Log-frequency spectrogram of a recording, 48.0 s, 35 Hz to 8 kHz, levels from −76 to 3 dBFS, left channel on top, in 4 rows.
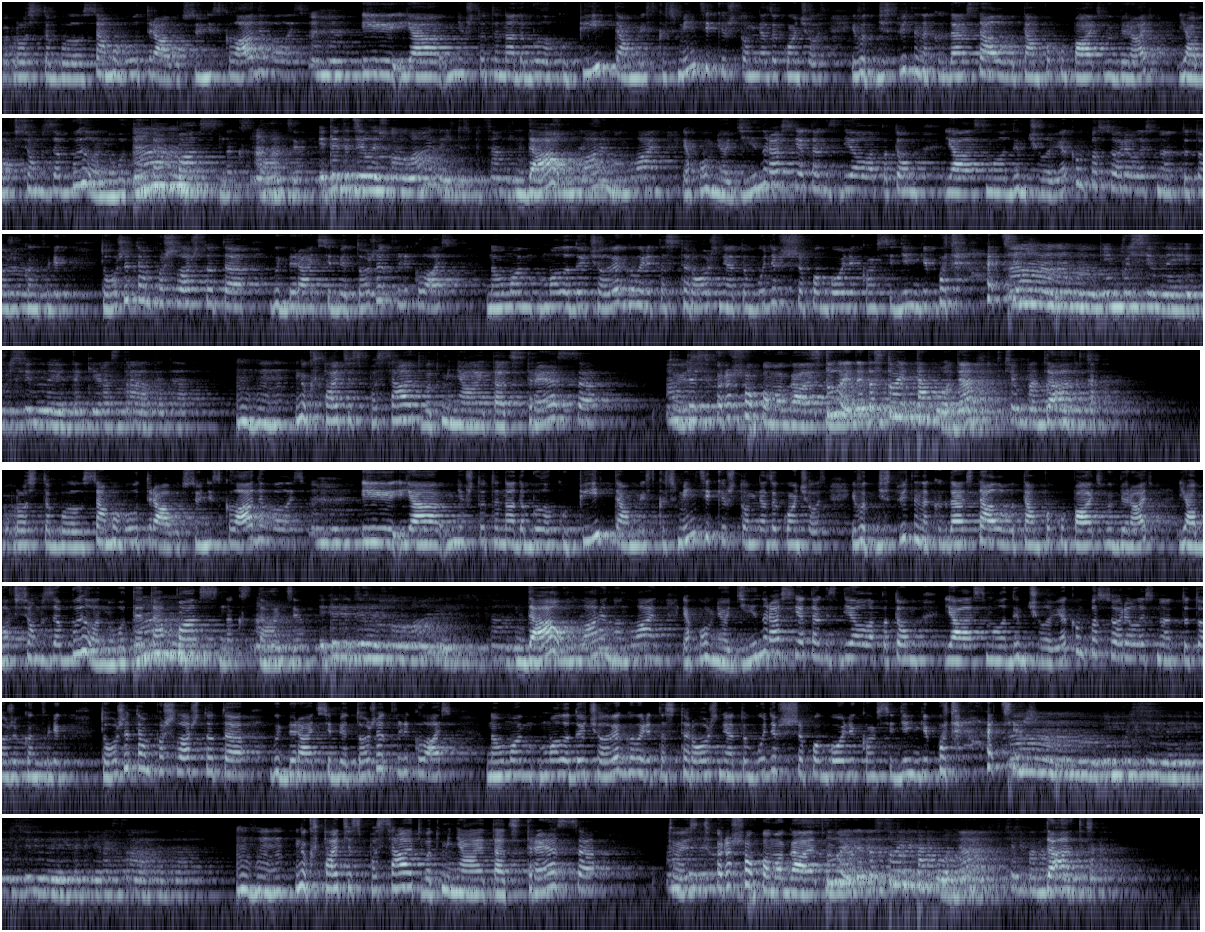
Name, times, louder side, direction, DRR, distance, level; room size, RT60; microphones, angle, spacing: voice 1, 0.0-2.9 3.6-11.5 11.7-15.0 17.1-24.6 25.0-26.4 26.7-28.5 28.9-34.3 38.4-42.0 42.7-44.6 46.3-46.9, right 2 dB, 30° right, 8 dB, 1.4 m, -26 dB
voice 2, 3.1-3.5 13.3-13.9 14.5-14.9 15.2-17.2 17.6-18.2 24.0-24.5 34.1-38.0 42.7-43.1 43.3-43.6 44.3-47.0, left 2 dB, 60° left, 1 dB, 6.4 m, -26 dB
27.0 x 23.0 x 5.4 m, 1.4 s
head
